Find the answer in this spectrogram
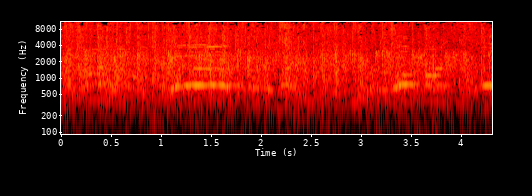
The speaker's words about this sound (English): If you love that and you know that to be true, clap your hands and lift up your voice and magnify God.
